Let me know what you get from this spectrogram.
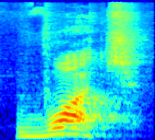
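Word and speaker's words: watch: घड़ी, वॉच, T silent क्योंकि CH की वजह से।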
